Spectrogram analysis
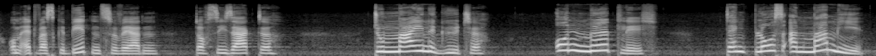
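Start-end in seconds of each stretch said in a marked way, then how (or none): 3.7-8.6 high, loud, drawn-out dismay; overwhelmed, protesting out loud; flustered exclamation. A narrator's reading. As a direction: exclaim in wide-eyed protest, stretching it out. Wendy exclaims at being invited.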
